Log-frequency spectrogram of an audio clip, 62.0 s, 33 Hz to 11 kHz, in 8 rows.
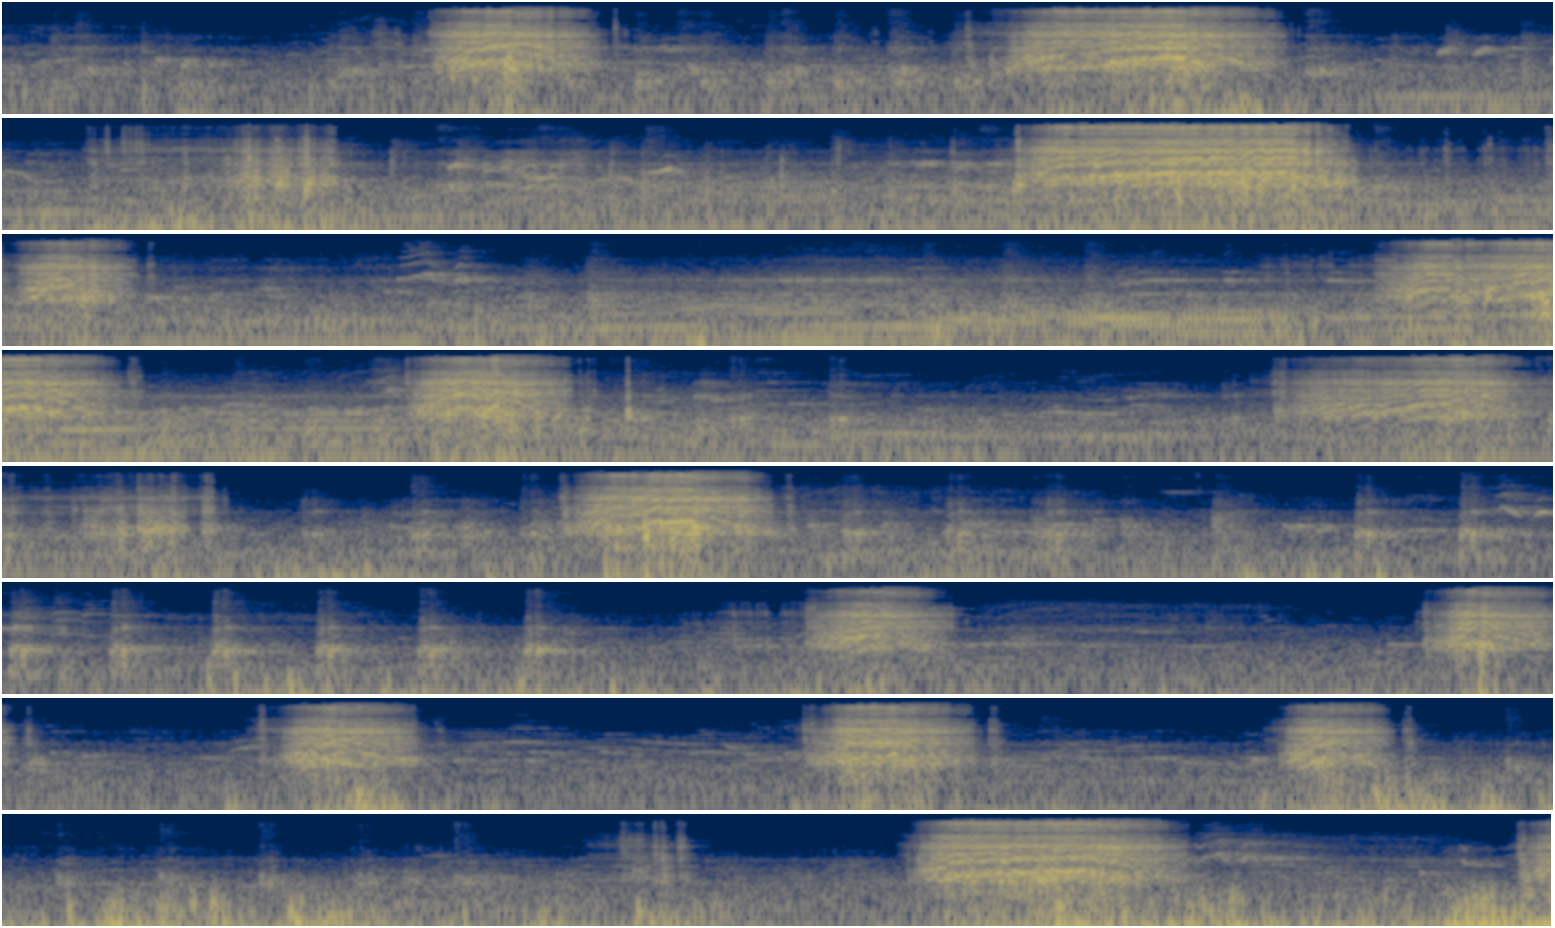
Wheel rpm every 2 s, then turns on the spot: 0, 10, 40, 20, 10, 0, 60, 40, 0, 0, 0, 50, 20, 0, 10, 30, 10, 30, 0, 0, 0, 10, 0, 10, 10, 20, 10, 0, 0, 50, 20.
24-26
